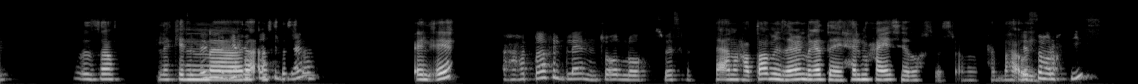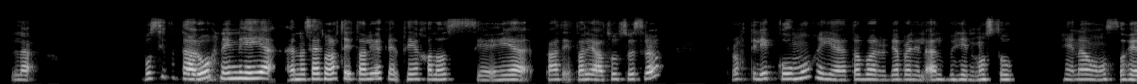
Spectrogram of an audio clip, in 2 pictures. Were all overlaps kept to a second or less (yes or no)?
no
